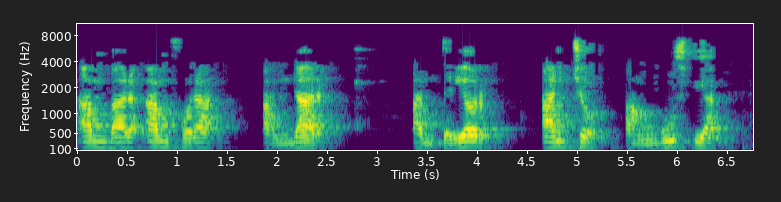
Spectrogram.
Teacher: veréis que el punto de articulación va evolucionando hacia atrás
